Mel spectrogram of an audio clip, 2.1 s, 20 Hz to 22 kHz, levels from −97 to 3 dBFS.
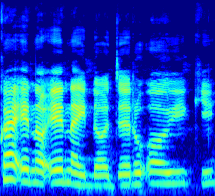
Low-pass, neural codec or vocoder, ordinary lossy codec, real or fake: none; none; none; real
